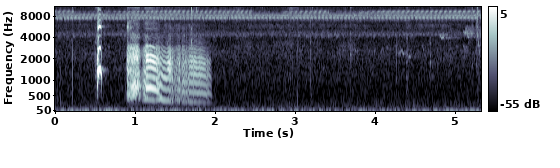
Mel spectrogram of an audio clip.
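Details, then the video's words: A single harsh, buzzy, stacked phrase of about one second, with notes sliding up and down, comes from a tame Chinese francolin kept as a decoy bird. A sharp click comes just before it, and quiet follows. "Tiếng chim đa đa mồi gáy hay thuần đét"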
